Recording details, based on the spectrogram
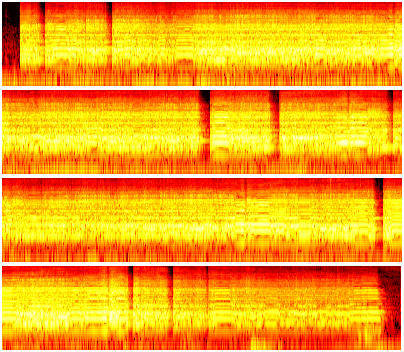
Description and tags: Violin scratch
Recording of a Violin
Violin, Acoustic, Instruments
